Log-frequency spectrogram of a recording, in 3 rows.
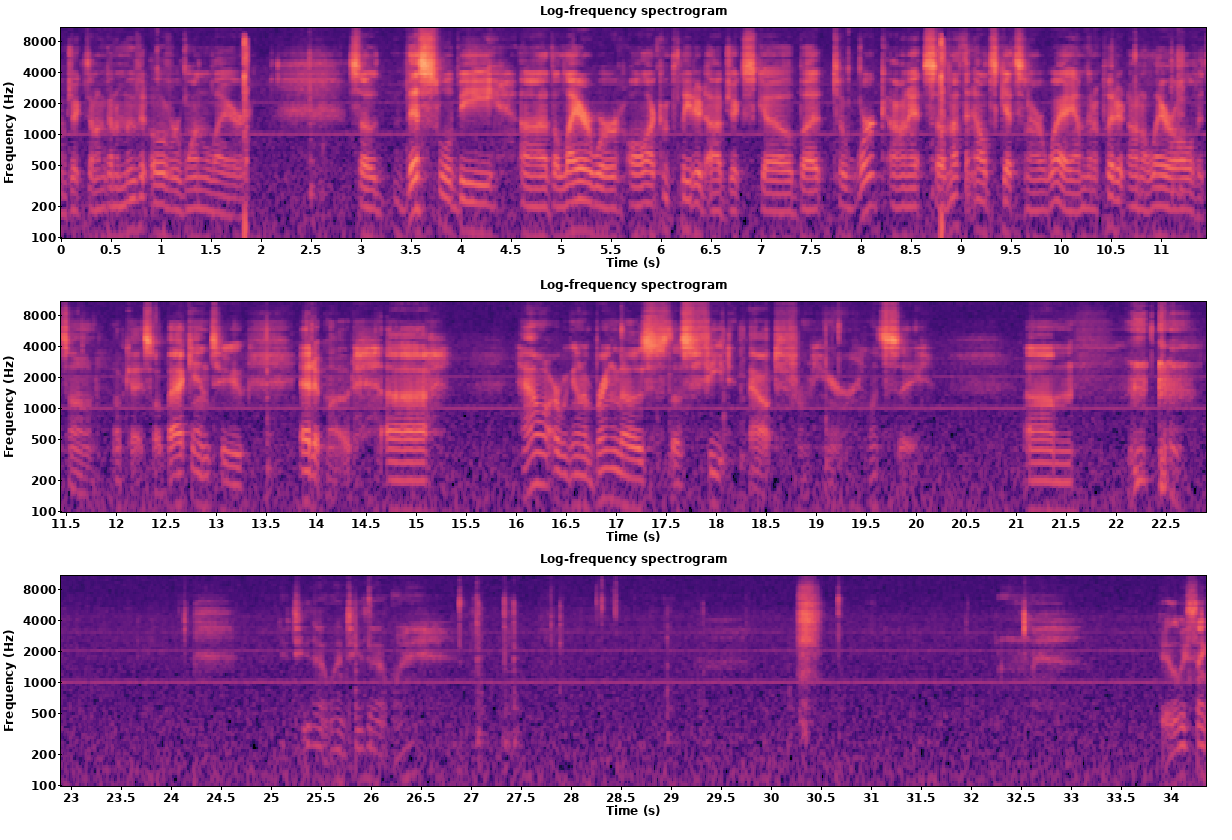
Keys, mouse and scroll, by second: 3.3-6.2 middle drag, 8.7 click, 9.6-11.3 middle drag, 12.0-16.6 middle drag, 13.2 Tab, 18.3-19.0 scroll up 1, 19.0-20.1 scroll up 1, 20.1-22.1 middle drag, 26.9-28.3 middle drag, 29.2 KP_1, 29.4 KP_1, 32.5-33.5 middle drag.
